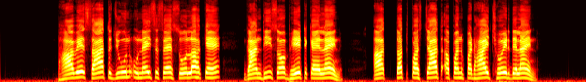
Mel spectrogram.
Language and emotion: Maithili, neutral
